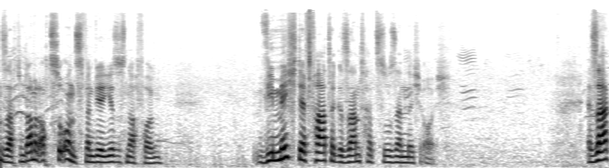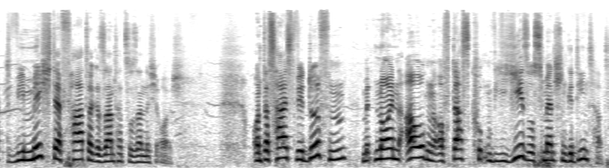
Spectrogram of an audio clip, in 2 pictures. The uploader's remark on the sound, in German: Predigt im Rahmen des GreifBar+ Gottesdienstes.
